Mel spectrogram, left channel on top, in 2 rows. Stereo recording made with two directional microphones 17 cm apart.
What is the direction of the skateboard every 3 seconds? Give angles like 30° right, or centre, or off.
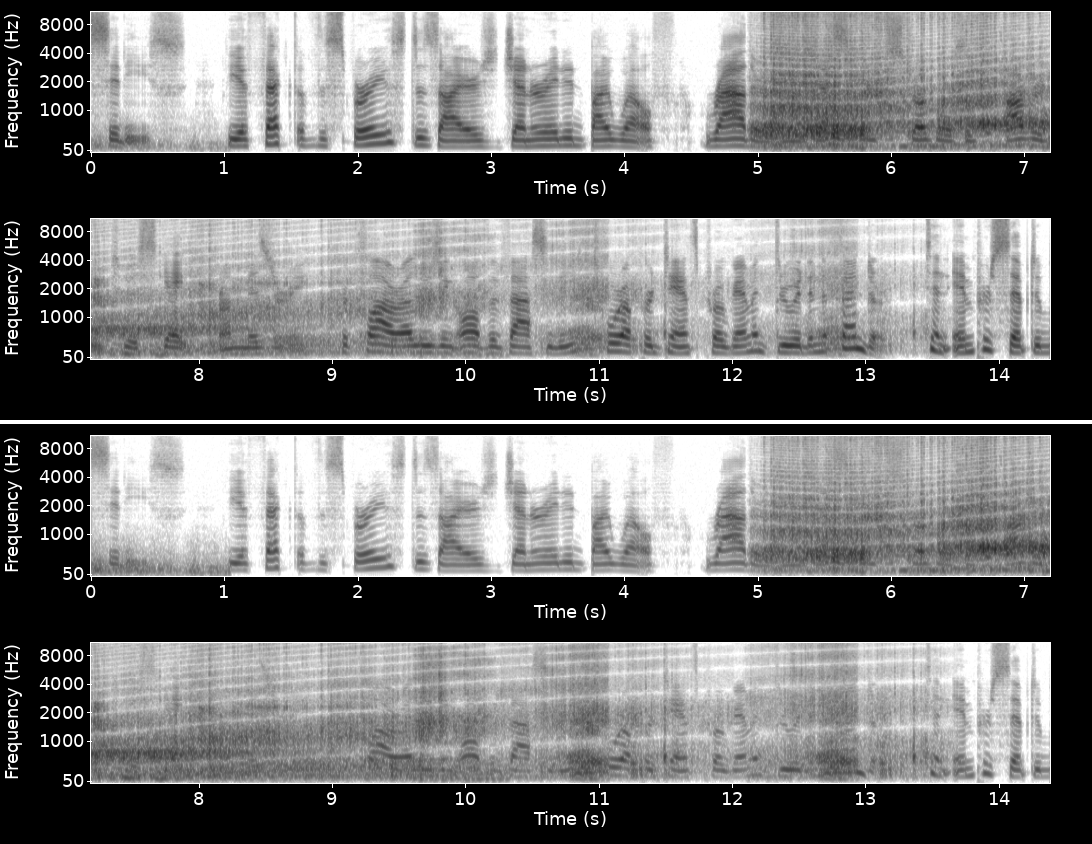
off, 30° left, 30° right, 50° right, 50° right.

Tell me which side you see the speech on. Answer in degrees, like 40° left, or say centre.
50° left.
